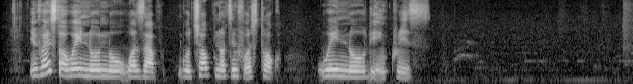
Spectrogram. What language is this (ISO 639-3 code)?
pcm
